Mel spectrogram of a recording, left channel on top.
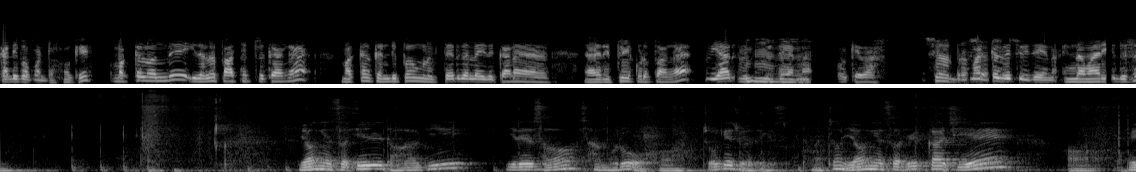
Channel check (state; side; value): different; both; correlation -0.01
